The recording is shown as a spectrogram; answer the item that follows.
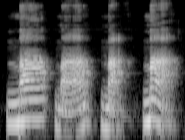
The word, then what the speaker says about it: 妈麻马骂: give you different meanings a common example is ma ma ma ma so the same syllable ma can either mean mom num horse curse this becomes even more problematic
